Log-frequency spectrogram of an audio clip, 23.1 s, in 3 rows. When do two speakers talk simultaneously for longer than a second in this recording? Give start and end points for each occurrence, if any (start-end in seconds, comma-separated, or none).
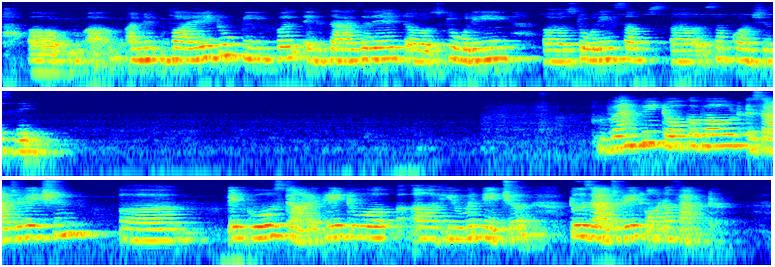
none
